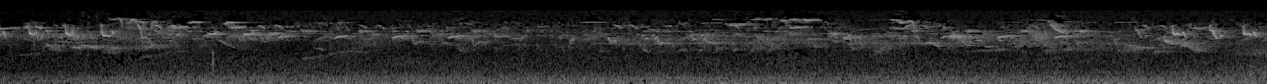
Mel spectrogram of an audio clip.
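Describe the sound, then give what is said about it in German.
Songbird alarm calls warning of an aerial predator such as a sparrowhawk or goshawk: thin, high-pitched calls repeated rapidly in a dense, continuous chorus from several birds, with no talking. “Da sprechen wir eher über die Luftalarme.”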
